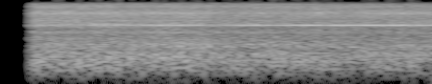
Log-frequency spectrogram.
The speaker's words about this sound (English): That's the sound of United Airlines passenger jets idling on runways at airports across the U.S. today.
